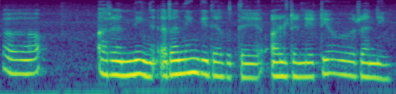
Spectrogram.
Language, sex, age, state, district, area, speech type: Goan Konkani, female, 30-45, Goa, Sanguem, rural, spontaneous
